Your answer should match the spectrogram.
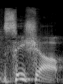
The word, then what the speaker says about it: C#: Or we would say in England C hash.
